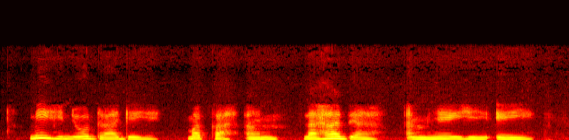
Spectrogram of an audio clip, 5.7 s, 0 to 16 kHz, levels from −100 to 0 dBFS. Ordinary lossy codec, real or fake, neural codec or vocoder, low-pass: none; fake; codec, 24 kHz, 0.9 kbps, WavTokenizer, medium speech release version 2; 10.8 kHz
